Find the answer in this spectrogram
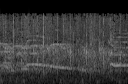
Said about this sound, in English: That sounded loud, right? Yeah. Roarous applause here if you couldn't hear it.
